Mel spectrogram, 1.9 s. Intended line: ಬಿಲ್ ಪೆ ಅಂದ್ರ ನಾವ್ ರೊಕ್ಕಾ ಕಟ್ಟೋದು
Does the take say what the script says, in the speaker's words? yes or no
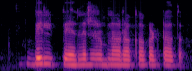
yes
